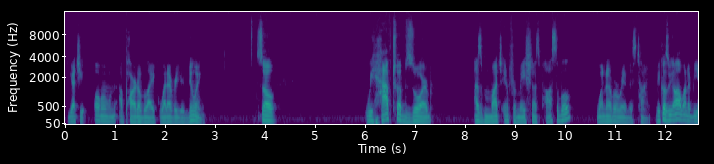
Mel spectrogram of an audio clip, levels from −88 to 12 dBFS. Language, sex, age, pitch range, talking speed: English, male, 30-49, 95-115 Hz, 145 wpm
